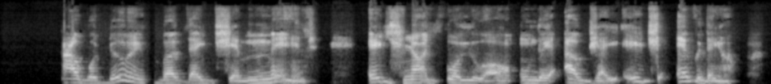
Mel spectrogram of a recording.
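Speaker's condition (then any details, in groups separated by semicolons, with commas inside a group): Cerebral palsy with speech impediment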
